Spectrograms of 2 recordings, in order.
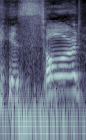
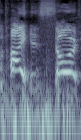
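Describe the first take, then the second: First: Said in the usual way. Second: Repeating it through laughter, higher; laughing. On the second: Real, not acted. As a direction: chuckle the words out, amused.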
